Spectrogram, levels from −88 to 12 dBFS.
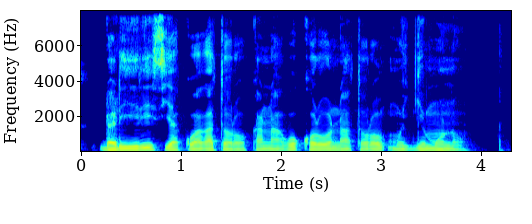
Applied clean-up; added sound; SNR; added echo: none; none; none; none.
